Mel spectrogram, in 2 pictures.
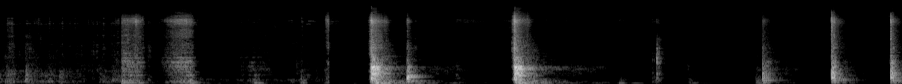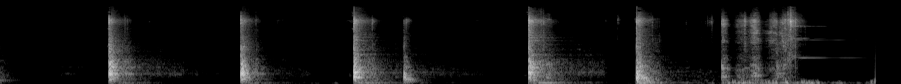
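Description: Hand work on wood: a series of short, sharp strokes on timber, spaced irregularly about a second apart, with a quicker run of strokes near the end.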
